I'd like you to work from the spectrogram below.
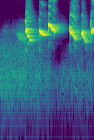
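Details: ['A songbird gives bright, high chirps in two short bursts, each note sliding downward, over a soft low rumble.']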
